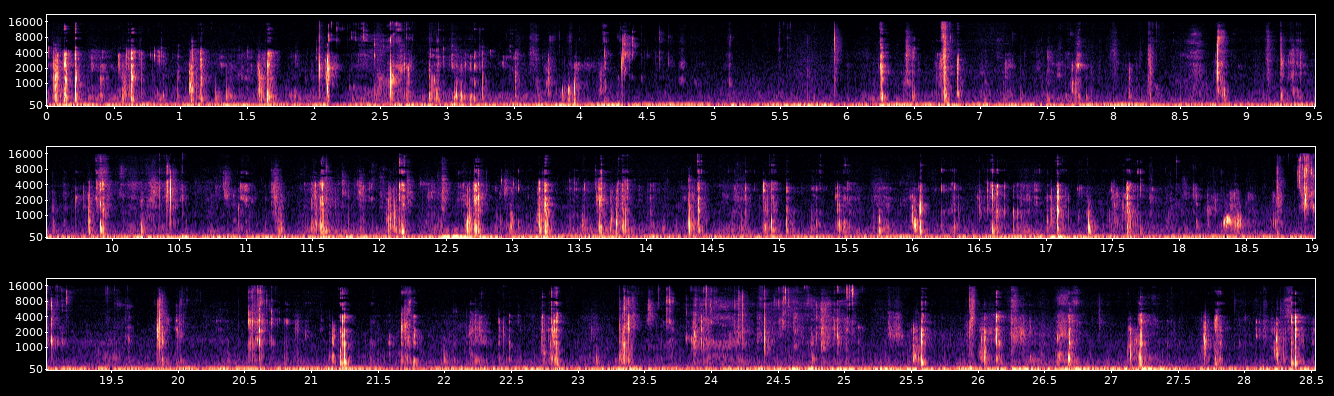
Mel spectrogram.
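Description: A person eating chocolate bread close to the microphone: bites and chewing with many short, irregular crackly clicks of the mouth and food.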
